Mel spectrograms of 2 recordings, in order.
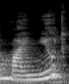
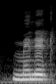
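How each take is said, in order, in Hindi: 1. इसे 'my-newt' की तरह बोला जाता है, लंबे स्वर के साथ। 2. इसे 'minnit' की तरह बोला जाता है, छोटे स्वर के साथ। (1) "और माइन्यूट भी प्रोनाउंस करते हैं" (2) "इसे हम मिनट भी प्रोनाउंस करते हैं"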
